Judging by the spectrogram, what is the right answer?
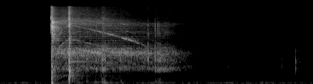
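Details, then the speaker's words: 2001 Triumph Bonneville, battery good with charger attached, after a loud noise while cranking: two sharp metallic clicks from the starter solenoid, then nothing; starter clicks, no crank, cause unknown. "starter seems to be making noise this thing's solenoid seems to be clicking"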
